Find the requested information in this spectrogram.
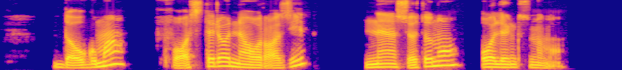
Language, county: Lithuanian, Marijampolė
